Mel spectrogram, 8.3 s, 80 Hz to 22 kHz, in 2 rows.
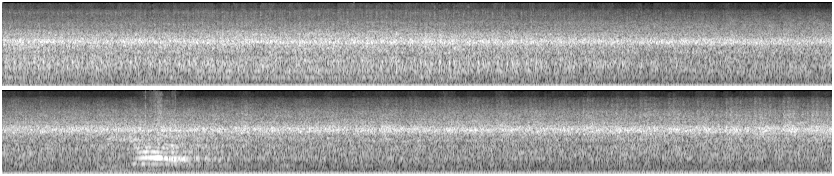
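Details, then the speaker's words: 12V Cummins diesel, first start after Stage 2 cylinder head install and valve set; deep steady idle with no misses or knocking, brief chirp midway, idling healthy. "It's gonna run great. Sounds good. It's running pretty good. The valve set job is all right."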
